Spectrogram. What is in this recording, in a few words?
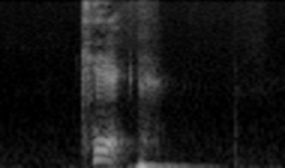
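"tick", English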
